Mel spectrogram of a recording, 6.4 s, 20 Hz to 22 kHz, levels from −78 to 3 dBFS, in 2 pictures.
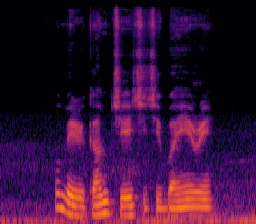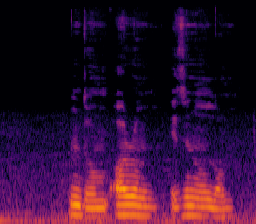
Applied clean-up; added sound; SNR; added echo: none; Traffic noise, roadway noise; 15 dB; none.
